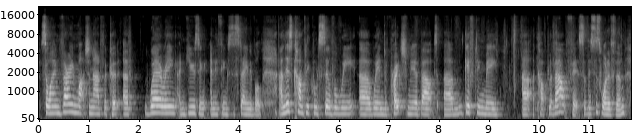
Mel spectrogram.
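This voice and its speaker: A woman with a southern English accent chatting casually to viewers as a Pilates instructor, in a warm, friendly, chatty manner. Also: mid-range voice, fairly even intonation, a little fast. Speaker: Pilates instructor and online class host. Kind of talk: casual livestream chat to viewers. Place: indoor studio.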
